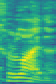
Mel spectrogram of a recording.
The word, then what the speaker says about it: Kaleida: Kaleida, yeah, Kaleida International. Okay, Kaleida International. Is that Japanese or just? No, it comes from a kaleidoscope, and I'll share how I came by the name.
